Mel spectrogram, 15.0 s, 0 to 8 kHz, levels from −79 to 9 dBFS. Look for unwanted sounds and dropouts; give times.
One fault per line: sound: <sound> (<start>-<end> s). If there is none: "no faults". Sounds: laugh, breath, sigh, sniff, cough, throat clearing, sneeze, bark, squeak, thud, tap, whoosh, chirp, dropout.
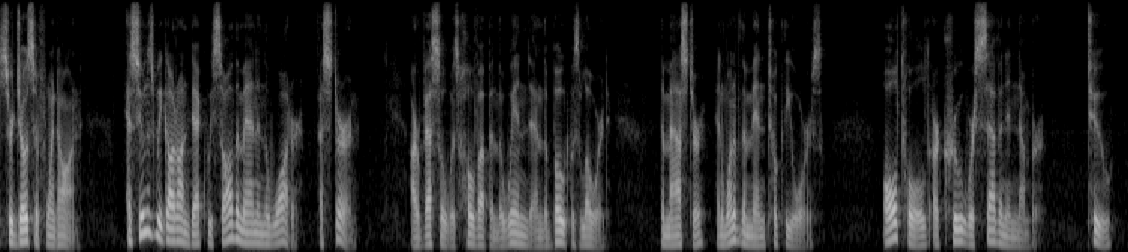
no faults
